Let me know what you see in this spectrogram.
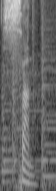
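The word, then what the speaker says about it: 산: Karena dia S, siot ini terletak di depan, dia bunyinya S. S digabung dengan A dan N, maka bunyinya san.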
